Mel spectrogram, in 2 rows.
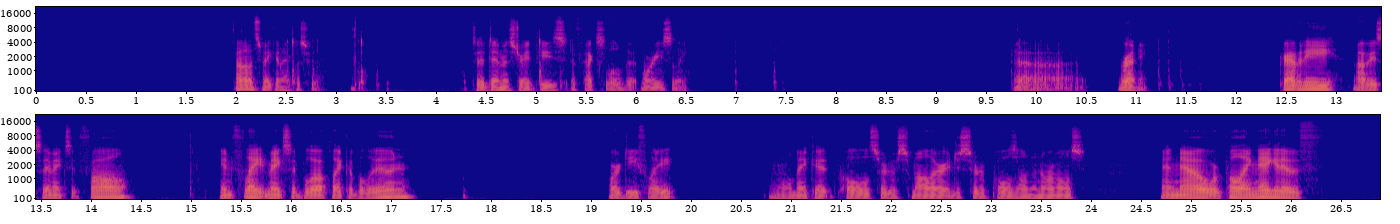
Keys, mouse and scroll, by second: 2.6 shift+middle click, 3.3 shift+middle click, 4.2 click, 5.1 shift+middle click, 5.7 Tab, 6.1 right click, 10.9 click, 12.5-14.1 drag, 15.2-26.8 drag.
